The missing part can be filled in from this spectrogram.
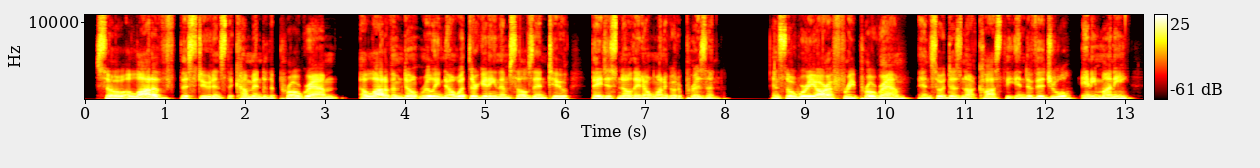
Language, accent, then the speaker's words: English; Davis County, Utah, United States; I grew up here in Davis County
